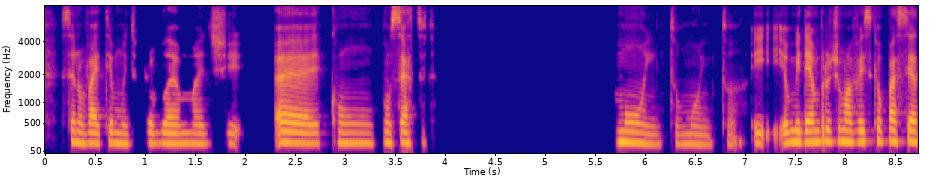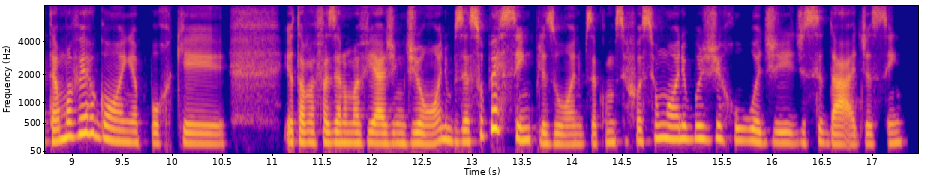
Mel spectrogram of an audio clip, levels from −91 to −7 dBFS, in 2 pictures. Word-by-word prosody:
Você 180 - -5
não 170 -2 -1
vai 165 -1 +2
ter 170 +1 -4
muito 160 -2 -5
problema 160 -1 -2
de 155 0 -9 0.3
é 165 -2 +4
com 165 -1 -5
com 175 - -2
certos 165 +1 +1 1.9
Muito, 160 -3 -2
muito. 150 +1 -9 0.2
E - - -2 0.2
e - - -5
eu 165 - +2
me 180 - +3
lembro 180 +2 +3
de 185 - -3
uma 185 -1 +2
vez 180 0 0
que 195 - -4
eu - - 0
passei 190 0 +3
até 180 +1 +3
uma 245 +7 +5
vergonha, 230 - +2
porque 160 -2 -3 0.6
eu 175 - +1
estava 175 0 +2
fazendo 170 0 +2
uma 165 0 +1
viagem 160 -1 +2
de 165 +1 +1
ônibus, 180 +4 +1
e - - +3
é 185 - +3
super 280 - +5
simples 205 - 0
o 155 - 0
ônibus, 150 +1 -4
é 155 - -2
como 175 +2 -6
se 175 - -3
fosse 195 +4 -2
um 240 0 +3
ônibus 225 0 +2
de 230 +2 0
rua, 200 -4 -2
de 170 -1 -3
de 165 +1 -7
cidade 155 -3 +1
assim 160 +3 -5
170 Hz, 180 wpm, -24 LUFS, 160-185 Hz, 1.9 s, uma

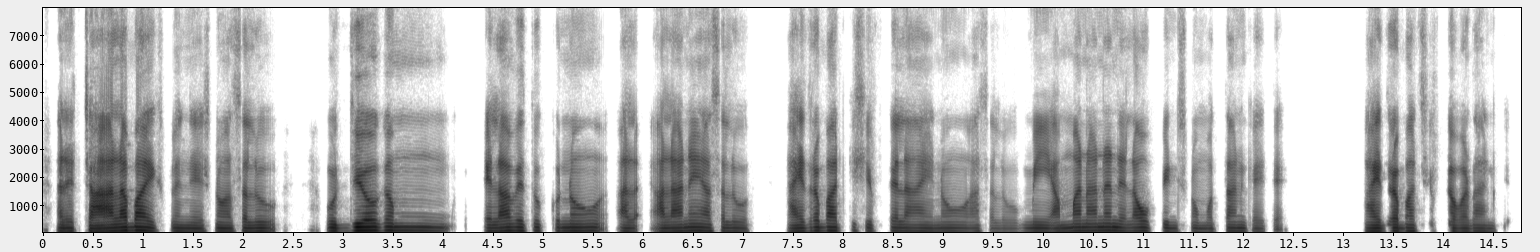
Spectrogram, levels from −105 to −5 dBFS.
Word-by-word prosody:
అ‌దే 105 0 +2 0.2
చాలా 110 +4 +7
బాగా 125 -1 +8
ఎక్స్ప్లేన్ 105 0 -5
చేసినావు. 100 +1 -2
అసలు 105 +1 -1 0.7
ఉద్యోగం 120 +3 +5 0.9
ఎలా 105 +1 +4
వెతుక్కున్నావు, 115 0 -1 0.3
అల్ 100 -1 -2 0.3
అలానే 110 +4 +2
అసలు 105 0 -5 0.5
హైదరాబాద్‌కి 115 +3 0
షిఫ్ట్ 110 0 -10
ఎలా 110 -1 -2
అయినావు, 105 +1 -5 0.2
అసలు 95 -1 -15 0.3
మీ 105 - 0 0.2
అమ్మ 110 +3 +1
నాన్నని 120 -1 +1
ఎలా 110 0 0
ఒప్పించినావు? 100 -2 -7
మొత్తానికైతే. 95 -1 -7 0.9
హైదరాబాద్ 105 0 +2
షిఫ్ట్ 105 - -8
అవ్వడానికి. 100 -1 -5
105 Hz, 105 wpm, -22 LUFS, 100-115 Hz, 0.9 s, బాగా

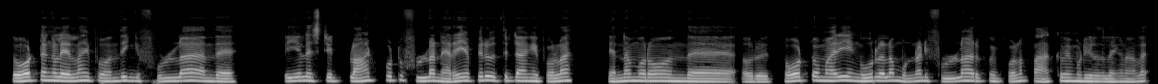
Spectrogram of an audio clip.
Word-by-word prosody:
தோட்டங்களையெல்லாம், 175 +1 +4
இப்போ 160 -2 -4
வந்து 155 +4 0
இங்க 160 -2 -3
ஃபுல்லா 155 +5 0 0.2
அந்த 145 -2 0 0.7
ரியல் 170 +3 +1
எஸ்டேட் 160 -1 -4
பிளாட் 165 +5 +1
போட்டு 190 0 -4
ஃபுல்லா 155 +2 +1
நெறைய 145 +6 +2
பேர் 185 +1 +2
வித்துட்டாங்க. 165 -2 -1
இப்போலாம் 155 +5 0 0.4
தென்ன 145 +4 +1
மரம், 160 -1 +2
அந்த 145 -1 +2 0.6
ஒரு 130 0 0 0.3
தோட்டம் 175 +3 +1
மாரி 170 +2 +3
எங்க 155 -2 +1
ஊர்லலாம் 170 0 +1
முன்னாடி 165 +4 -2
ஃபுல்லா 140 +5 -1
இருக்கும். 150 -1 -5
இப்போலாம் 155 +4 -4
பாக்கவே 155 +5 -1
முடியறதில்ல 135 -3 +1
எங்கனால. 130 +2 -3
160 Hz, 155 wpm, -23 LUFS, 145-170 Hz, 0.7 s, தோட்டங்களையெல்லாம்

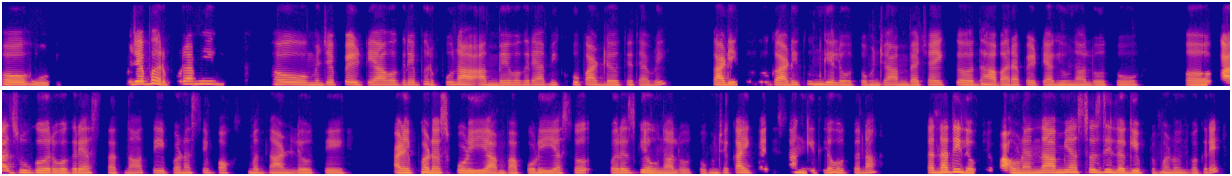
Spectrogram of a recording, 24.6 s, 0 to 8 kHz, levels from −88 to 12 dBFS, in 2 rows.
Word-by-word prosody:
हो, 205 - +2 0.2
हो. 195 -5 -2 0.6
म्हणजे 235 +2 +3
भरपूर 245 -2 +3
आम्ही 250 0 +3 0.6
हो, 210 -2 +1
म्हणजे 185 +2 -2
पेट्या 190 -2 +2
वगैरे 190 0 -3
भरपूर 205 -1 -5
आ 200 - +5 0.2
आंबे 180 0 -1
वगैरे 180 0 -3
आम्ही 180 0 -4
खूप 205 -1 -3
आणले 180 -3 0
होते 175 0 -4
त्यावेळी. 175 +6 -5 0.5
गाडीतून 200 +2 +2
गाडीतून 190 +2 +2
गेलो 185 -3 0
होतो. 165 0 -5
म्हणजे 170 +2 -4
आंब्याच्या 170 0 -2
एक 180 +2 -3 0.2
10-12 165 -3 0
पेट्या 165 -2 -3
घेऊन 170 0 -2
आलो 155 -1 -4
होतो. 160 +1 -5 0.6
अ, - - 0 0.3
काजूगर 185 -1 +5
वगैरे 175 0 +1
असतात 165 -3 -5
ना 170 +2 -5
ते 175 -2 -3
पण 170 0 -3
असे 165 +2 -7
बॉक्समधनं 160 0 -5
आणले 155 -1 -1
होते 160 +1 -3 0.5
आणि 180 0 +6
फणस 185 -5 +4
पोळी, 180 -1 +3
आंबा 165 -1 +1
पोळी 165 0 0
असं 165 +4 -3 0.3
बरच 180 -1 -1
घेऊन 180 -5 +3
आलो 150 -1 -4
होतो. 145 +1 -10
म्हणजे 160 +3 -5
काही-काहीनी 200 - 0
सांगितलं 185 -3 -2
होतं 175 -3 -2
ना, 195 +3 -1 0.5
त्यांना 205 +1 +5
दिलं 225 -7 +6
म्हणजे 200 - -5
पाहुण्यांना 180 +2 +5
आम्ही 205 +2 +3
असंच 220 0 +2
दिलं 210 -5 +4
गिफ्ट 175 -1 0
म्हणून 155 -4 -3
वगैरे 165 - -3
180 Hz, 160 wpm, -22 LUFS, 165-195 Hz, 0.6 s, आणि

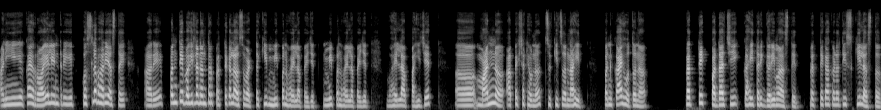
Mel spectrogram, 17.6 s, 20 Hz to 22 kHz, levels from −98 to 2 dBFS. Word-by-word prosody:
आणि 235 +4 0
काय 275 -2 +4
royal 210 +7 +4
entry, 260 -4 -1 0.2
कसलं 265 +8 +2
भारी 290 -2 +3
असते. 210 -4 -1 0.5
अरे 205 +5 0 0.2
पण 290 0 +4
ते 350 - +5
बघितल्यानंतर 285 0 +3
प्रत्येकाला 260 +2 +1
असं 220 +2 -1
वाटतं, 205 +2 -1
की 255 - -1
मी 220 -1 0
पण 245 -2 0
व्हायला 185 -2 -1
पाहिजेत, 165 0 -5 0.2
मी 205 +2 -1
पण 215 -1 -1
व्हायला 180 -2 -1
पाहिजेत. 170 +1 -5 0.4
व्हायला 190 +1 0
पाहिजेत 185 +8 -2 0.5
अ, 200 - -5 0.3
मानणं, 220 0 +4
अपेक्षा 235 +4 -2
ठेवणं 200 +1 -1
चुकीचं 220 -2 -3
नाहीत. 195 -2 +2 0.5
पण 225 0 0
काय 240 +2 +6
होतं 200 -3 0
ना, 170 0 -1 0.8
प्रत्येक 260 +4 +3
पदाची 220 +3 +4
काहीतरी 225 0 0
गरिमा 205 +1 +3
असते 170 -1 -4 0.3
प्रत्येकाकडं 225 +1 -2
ती 240 - -2
स्किल 245 +1 -2
असतं 170 -2 -2
220 Hz, 150 wpm, -24 LUFS, 200-245 Hz, 0.8 s, काय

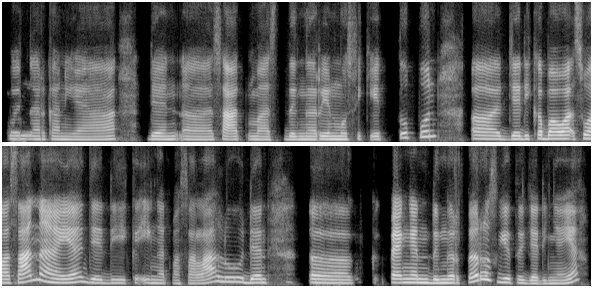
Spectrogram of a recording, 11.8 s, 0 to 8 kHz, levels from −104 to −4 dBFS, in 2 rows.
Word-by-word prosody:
Benar 185 -1 -6
kan 170 -1 -4
ya 165 +2 -3 0.3
dan 175 -1 -2
eee, 165 -1 -4
saat 165 0 +2
Mas, 160 -2 -3
dengerin 170 +1 0
musik 170 0 -4
itu 170 +9 -6
pun, 320 +2 0 0.4
eee, 190 -2 +2
jadi 185 +1 0
kebawa 200 0 +4
suasana 225 - +5
ya, 225 +5 +3
jadi 185 -3 -3
keingat 185 -4 -6
masa 165 0 -6
lalu 255 +5 0
dan 205 0 +2 0.5
eee, 190 -3 +1 0.4
pengen 210 -1 +5
denger 195 0 +2
terus 320 +8 +3
gitu 215 -3 0
jadinya 165 0 -3
ya. 245 - 0
185 Hz, 145 wpm, -23 LUFS, 170-205 Hz, 0.5 s, suasana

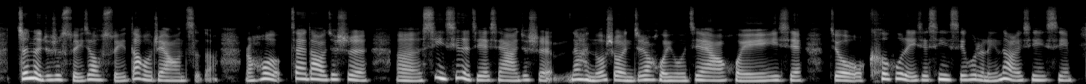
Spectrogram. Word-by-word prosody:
真 270 +2 +6
的 280 -4 +8
就 205 -1 -1
是 215 - +1
随 185 -5 -3
叫 220 +3 +1
随 180 -4 -5
到， 215 -2 +1
这 195 - -3
样 175 -1 -1
子 180 - -11
的。 220 +1 -11 0.3
然 180 - -2
后 235 -1 +2
再 260 -2 +2
到 235 -3 +3
就 230 +2 0
是， 215 -5 -1 0.3
呃， 175 -2 -1
信 275 - +4
息 265 +5 -3
的 265 -6 +3
界 200 -2 -1
限 195 0 -4
啊， 175 -1 -1
就 205 +2 -3
是 200 -3 -3 0.2
那 230 +1 +3
很 210 -4 +4
多 180 +3 0
时 205 - 0
候 190 - +3
你 170 - 0
就 195 - -3
要 210 0 +2
回 175 -4 +1
邮 170 0 -2
件 190 +1 0
啊， 180 - +1
回 175 -4 -1
一 175 +4 -1
些 190 0 -3 0.2
就 180 -3 0
客 250 +4 +1
户 255 +1 +1
的 215 - +2
一 - - -2
些 200 0 -2
信 220 +2 +2
息 210 0 -3
或 220 +1 +1
者 200 - 0
领 175 +3 -2
导 255 -2 +4
的 185 - -2
信 200 0 -2
息， 195 -1 -6
200 Hz, 315 characters per minute, -20 LUFS, 180-220 Hz, 0.3 s, 的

